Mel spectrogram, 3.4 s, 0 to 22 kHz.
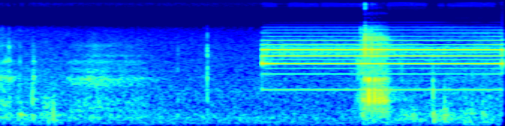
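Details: Quiet room, then a sudden steady high beep tone: Pixhack 2.8.4 flight controller arming sequence after pressing the safety button, in a Turnigy HAL quadcopter build whose motors only spin at arm speed even at full throttle.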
